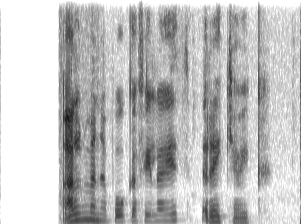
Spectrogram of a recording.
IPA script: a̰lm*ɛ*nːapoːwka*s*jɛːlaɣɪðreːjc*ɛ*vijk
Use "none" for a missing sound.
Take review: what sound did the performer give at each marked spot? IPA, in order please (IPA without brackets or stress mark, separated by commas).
ɛ, f, a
